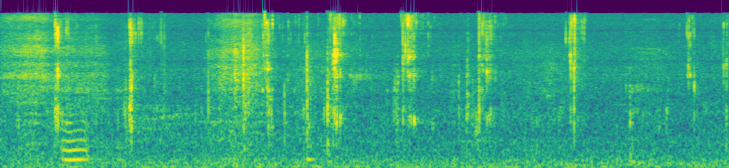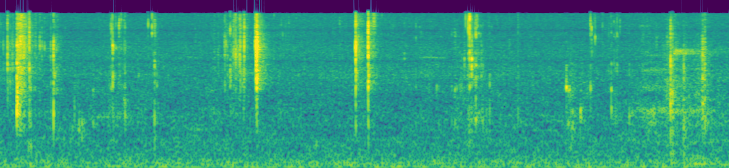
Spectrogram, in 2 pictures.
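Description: Close-up mouth sounds of chewing and crunching crispy fried catfish, with many short irregular crackling clicks.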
